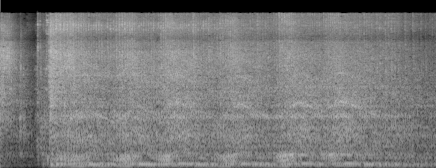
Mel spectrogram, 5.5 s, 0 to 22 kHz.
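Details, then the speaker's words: Honda Fan 125 with battery cable removed: engine catches after brief crank, steady even low putter, no misses or knocks; runs fine without battery. "mesmo assim ela pega por que jur deixa eu te explicar aqui ó"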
